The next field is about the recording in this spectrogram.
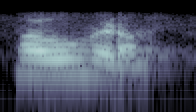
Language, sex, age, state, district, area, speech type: Odia, female, 45-60, Odisha, Sambalpur, rural, conversation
